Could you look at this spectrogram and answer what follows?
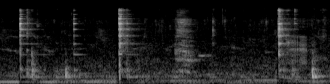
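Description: Fresh and cooked shrimp stirred into a spicy khanom jeen salad, with sharp utensil clinks against a bowl at uneven intervals and soft mixing sounds between them, close by.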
